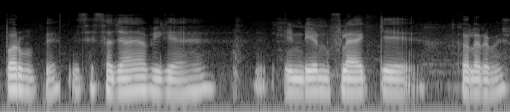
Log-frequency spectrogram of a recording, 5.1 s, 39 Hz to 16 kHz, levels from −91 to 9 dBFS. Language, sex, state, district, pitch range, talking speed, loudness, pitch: Maithili, male, Bihar, Begusarai, 115-135 Hz, 140 wpm, -17 LUFS, 120 Hz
